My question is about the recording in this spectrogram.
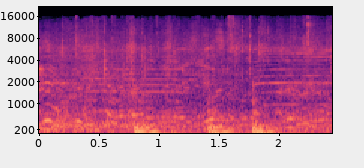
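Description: Men's voices talking close by in a procession crowd, in short bursts, with music playing in the background.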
